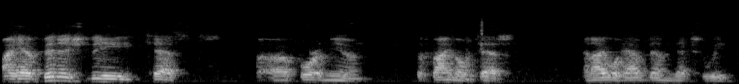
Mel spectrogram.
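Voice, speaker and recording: Slow and lowish, his voice drifts through unscripted, colloquial remarks delivered with emphasis as a teacher in an online discussion. The call sounds dull and echoey, as though the microphone sat far away.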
